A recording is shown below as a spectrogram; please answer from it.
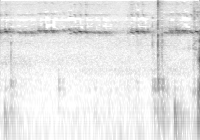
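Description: A high-pitched insect trill, cricket-like, steady with short breaks. Near the end, a single sharp click as the piston and cylinder are handled.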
